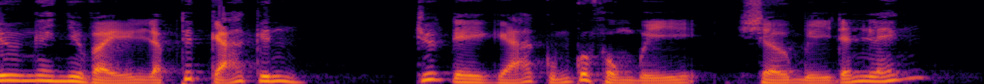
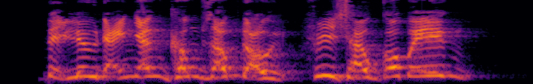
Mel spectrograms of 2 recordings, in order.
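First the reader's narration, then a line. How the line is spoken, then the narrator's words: Hurried loud shout. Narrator (Vietnamese): vội vàng hét lớn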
